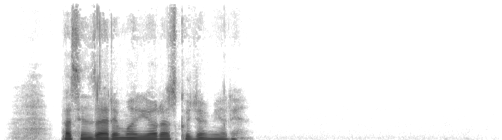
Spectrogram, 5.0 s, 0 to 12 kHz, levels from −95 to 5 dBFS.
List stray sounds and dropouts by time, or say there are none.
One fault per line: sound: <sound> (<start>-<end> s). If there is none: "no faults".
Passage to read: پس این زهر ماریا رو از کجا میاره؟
no faults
